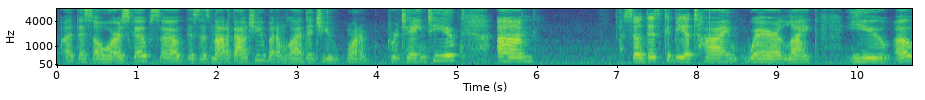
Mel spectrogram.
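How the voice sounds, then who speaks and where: With a voice on the low side and slight background noise, a woman astrologer does a chatty, rambling tarot horoscope reading packed with fillers. She addresses her listeners frankly and directly.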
